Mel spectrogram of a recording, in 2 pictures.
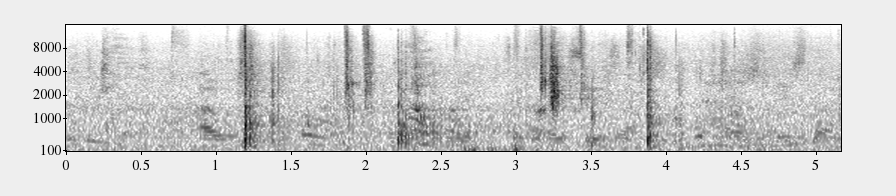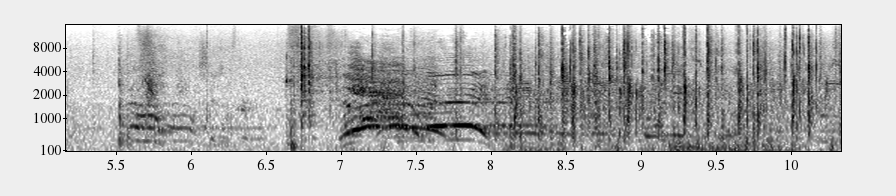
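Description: A tennis rally: a serve, then racket strikes on the ball about once a second, each a sharp pop. About seven seconds in, the point ends in a loud shout, followed by clapping from the spectators.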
